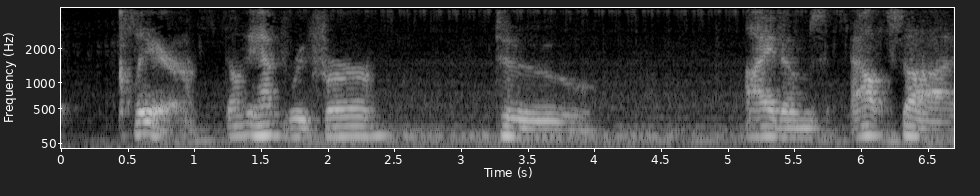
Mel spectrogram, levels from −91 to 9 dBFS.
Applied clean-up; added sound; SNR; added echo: none; Squeak; 16 dB; none.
